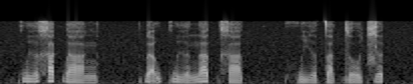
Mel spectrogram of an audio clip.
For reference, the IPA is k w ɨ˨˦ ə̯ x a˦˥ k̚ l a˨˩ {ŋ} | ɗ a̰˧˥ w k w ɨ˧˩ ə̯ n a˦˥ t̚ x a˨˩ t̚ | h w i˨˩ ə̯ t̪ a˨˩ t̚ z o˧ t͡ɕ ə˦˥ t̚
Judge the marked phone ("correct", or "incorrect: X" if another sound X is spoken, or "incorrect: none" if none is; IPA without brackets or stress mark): correct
